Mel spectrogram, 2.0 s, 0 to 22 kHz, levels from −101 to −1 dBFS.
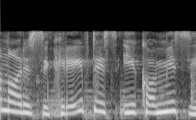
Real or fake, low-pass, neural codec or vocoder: real; 7.2 kHz; none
